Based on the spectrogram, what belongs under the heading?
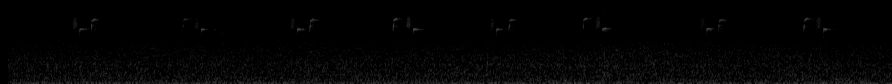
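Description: Mexican violetear giving thin, high chip notes, each a sharp tick and a short dropping slur, repeated about once a second over steady background hiss.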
